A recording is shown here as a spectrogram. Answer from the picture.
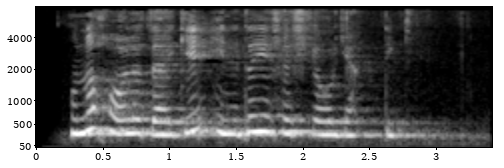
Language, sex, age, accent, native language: Uzbek, female, 19-29, Toshkent shahri, Uzbek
